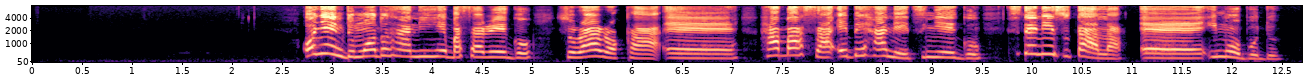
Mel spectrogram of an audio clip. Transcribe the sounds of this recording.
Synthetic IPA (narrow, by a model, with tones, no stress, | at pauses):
o˦ɲe˦n̩˨dʊ˨m̩˦ɔ˦dʊ˦ɦa˦ni˦ɦe˦ɡ͡ba˨sa˦ɾe˦ɡo˦ | tʊ˨ɾa˦ɾɔ˨ka˨ɛ˨ | ha˦ɡ͡ba˦sa˨ʔe˦be˦ɦa˦ne˨ti˦ɲe˦ɡo˨ | si˦te˦ni˦zu˨ta˦˨la˨˦ | i˦m˦o˨bo˨do˨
